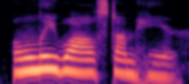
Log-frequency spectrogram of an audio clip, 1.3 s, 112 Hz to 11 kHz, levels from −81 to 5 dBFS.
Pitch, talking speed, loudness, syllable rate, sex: 210 Hz, 190 wpm, -14 LUFS, 5.4 syllables/s, female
